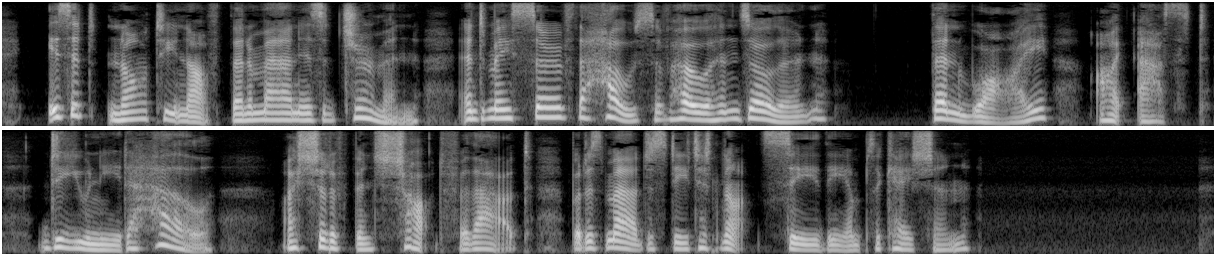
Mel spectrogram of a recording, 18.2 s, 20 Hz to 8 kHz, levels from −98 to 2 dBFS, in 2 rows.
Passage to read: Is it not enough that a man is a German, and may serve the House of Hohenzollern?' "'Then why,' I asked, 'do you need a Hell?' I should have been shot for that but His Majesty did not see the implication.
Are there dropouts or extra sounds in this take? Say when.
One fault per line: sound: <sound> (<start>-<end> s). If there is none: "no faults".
no faults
